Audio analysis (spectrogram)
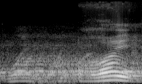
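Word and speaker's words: غير المغضوب: hadaiqa zulban Ya, ghairil maghdubi bukan gai tapi ghai. ghairil maghdubi Nah, itu huruf ghainnya enggak boleh pantul dia.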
